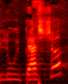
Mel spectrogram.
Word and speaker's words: Louis Pasteur: asked who discovered fermentation you must be able to answer Louie Louie pasture or you know you can't pronounce anyone but it is better you say Louie pasture I just caught formation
